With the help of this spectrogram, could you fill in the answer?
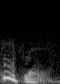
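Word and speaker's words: Keighley: ancestral town of Chile pronounced in England Keithley although how they made Keithley out of k-e-i-g-h-l-e-y I'll never know but that is my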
